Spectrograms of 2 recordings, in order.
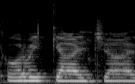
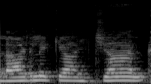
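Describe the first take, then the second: First: Buddy greeting. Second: Affectionate greeting. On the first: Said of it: "तुम्हें ये समझ आता है". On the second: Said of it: "तुम्हें हिंदी समझ आती है". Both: Shown as a demonstration.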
